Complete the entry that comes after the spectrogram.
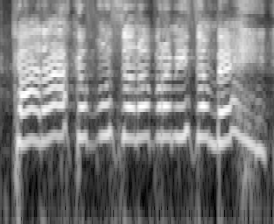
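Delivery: high, loud, slowed amazement; retold joyful amazement; excited exclaim. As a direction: burst out amazed that it worked. Retelling joyful surprise at healing.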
